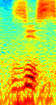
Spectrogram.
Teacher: French speakers to change their th sounds to Zeds or s's because there is no th sounds in French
